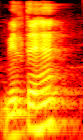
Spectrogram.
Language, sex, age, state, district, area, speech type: Urdu, male, 60+, Bihar, Gaya, urban, spontaneous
